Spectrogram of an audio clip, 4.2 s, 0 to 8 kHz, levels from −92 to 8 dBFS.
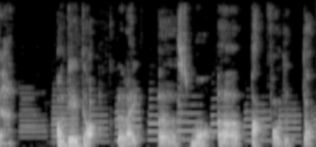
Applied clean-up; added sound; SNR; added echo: classical method Wiener filter.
